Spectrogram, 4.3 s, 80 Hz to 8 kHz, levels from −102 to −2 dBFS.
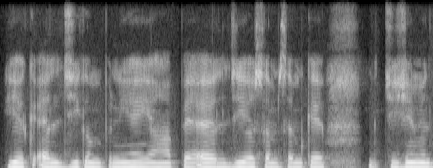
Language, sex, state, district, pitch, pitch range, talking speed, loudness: Hindi, female, Uttar Pradesh, Lalitpur, 195 Hz, 185-200 Hz, 165 wpm, -16 LUFS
